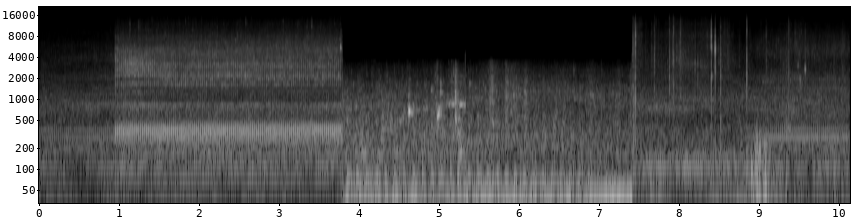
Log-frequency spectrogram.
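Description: A steady hum with a hiss over it for about three seconds, cutting off suddenly. Then water sloshing in a five-gallon plastic bait bucket, with small splashes and drips as a hand reaches into it.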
